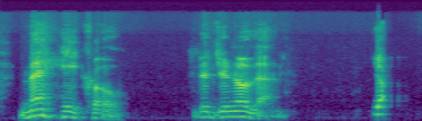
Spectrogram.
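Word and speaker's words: México: from Tas Indians because the x is pronounced like a ha in Spanish it's not Mexico it's Mexico did you know that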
